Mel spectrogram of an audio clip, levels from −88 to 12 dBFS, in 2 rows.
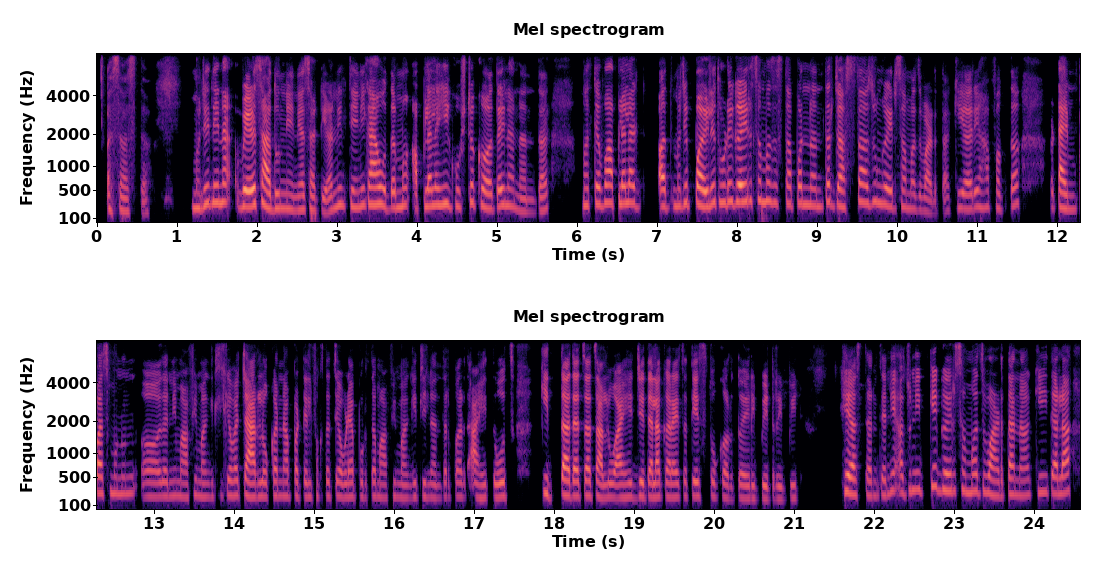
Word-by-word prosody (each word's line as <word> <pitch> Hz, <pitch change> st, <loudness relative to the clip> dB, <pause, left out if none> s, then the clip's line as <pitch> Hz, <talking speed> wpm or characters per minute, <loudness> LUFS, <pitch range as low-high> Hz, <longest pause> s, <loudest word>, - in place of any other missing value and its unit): असं 200 Hz, -, -5 dB
असतं 160 Hz, -3 st, -11 dB, 0.6 s
म्हणजे 225 Hz, +5 st, -1 dB
ते 295 Hz, -, +3 dB
ना, 305 Hz, 0 st, +4 dB, 0.2 s
वेळ 250 Hz, 0 st, +12 dB
साधून 220 Hz, -3 st, +4 dB
नेण्यासाठी. 200 Hz, -3 st, -3 dB
आणि 220 Hz, +10 st, -3 dB
त्याने 250 Hz, +1 st, -2 dB
काय 275 Hz, -1 st, +7 dB
होतं, 260 Hz, -4 st, +3 dB
मग 265 Hz, +2 st, -3 dB
आपल्याला 250 Hz, +5 st, +1 dB
ही 275 Hz, +1 st, +2 dB
गोष्ट 255 Hz, +4 st, -4 dB
कळते 245 Hz, 0 st, +3 dB
ना 260 Hz, -2 st, -4 dB
नंतर 180 Hz, -1 st, -6 dB, 0.4 s
मग 265 Hz, -, -3 dB
तेव्हा 285 Hz, +1 st, +4 dB
आपल्याला 290 Hz, 0 st, +3 dB, 0.4 s
अद 250 Hz, -, +4 dB
म्हणजे 255 Hz, +3 st, -3 dB
पहिले 265 Hz, +1 st, +8 dB
थोडे 300 Hz, +1 st, 0 dB
गैरसमज 315 Hz, +1 st, +5 dB
असतात, 280 Hz, 0 st, -5 dB
पण 285 Hz, -1 st, +1 dB
नंतर 260 Hz, +3 st, -2 dB
जास्त 255 Hz, +4 st, 0 dB
अजून 295 Hz, 0 st, -1 dB
गैरसमज 235 Hz, -4 st, -2 dB
वाढता, 165 Hz, -3 st, -6 dB
की 230 Hz, -, -5 dB
अरे 215 Hz, +3 st, 0 dB
हा 240 Hz, 0 st, -8 dB
फक्त 225 Hz, +3 st, -8 dB, 0.6 s
टाइमपास 230 Hz, +2 st, +4 dB
म्हणून 250 Hz, 0 st, -8 dB
अ, 205 Hz, 0 st, -3 dB
त्यांनी 210 Hz, +1 st, -6 dB
माफी 205 Hz, +1 st, -6 dB
मागितली 200 Hz, +1 st, -10 dB
किंवा 225 Hz, 0 st, -2 dB
4 200 Hz, -2 st, +7 dB
लोकांना 210 Hz, +1 st, -4 dB
पटेल 205 Hz, -1 st, -5 dB
फक्त 215 Hz, -, -14 dB
तेवढ्यापुरतं 205 Hz, 0 st, -5 dB
माफी 190 Hz, +2 st, -9 dB
मागितली. 200 Hz, +2 st, -10 dB
नंतर 190 Hz, +1 st, -10 dB
परत 205 Hz, -1 st, -8 dB
आहे 185 Hz, -2 st, -6 dB
तोच 200 Hz, 0 st, -3 dB, 0.4 s
कित्ता 235 Hz, -2 st, +5 dB
त्याचा 215 Hz, 0 st, +4 dB
चालू 190 Hz, +1 st, +2 dB
आहे. 195 Hz, +1 st, -5 dB
जे 210 Hz, -, +1 dB
त्याला 200 Hz, 0 st, +5 dB
करायचं 200 Hz, +1 st, 0 dB
तेच 210 Hz, -1 st, -1 dB
तो 205 Hz, -, -9 dB
करतो 185 Hz, 0 st, -7 dB
आहे 180 Hz, -1 st, -3 dB
रिपीट-रिपीट. 175 Hz, 0 st, -8 dB, 0.6 s
हे 270 Hz, -, +7 dB
असताना 225 Hz, -2 st, -1 dB
त्याने 235 Hz, +4 st, -4 dB
अजून 285 Hz, +4 st, -7 dB
इतके 295 Hz, +5 st, -2 dB
गैरसमज 280 Hz, -1 st, -2 dB
वाढता 230 Hz, -1 st, +1 dB
ना, 220 Hz, -1 st, -5 dB
की 265 Hz, 0 st, -6 dB
त्याला 250 Hz, 0 st, +3 dB
225 Hz, 190 wpm, -23 LUFS, 200-265 Hz, 0.6 s, वेळ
